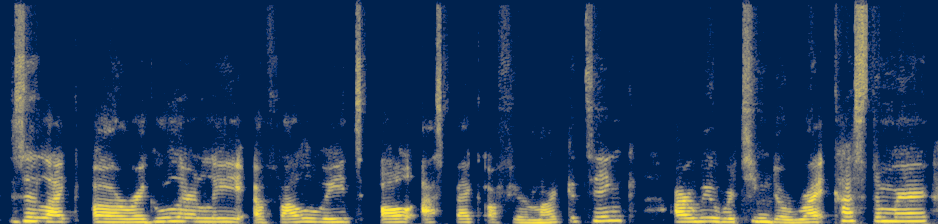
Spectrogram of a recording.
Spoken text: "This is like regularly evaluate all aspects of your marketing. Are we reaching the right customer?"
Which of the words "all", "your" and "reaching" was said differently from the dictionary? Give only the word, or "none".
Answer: reaching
